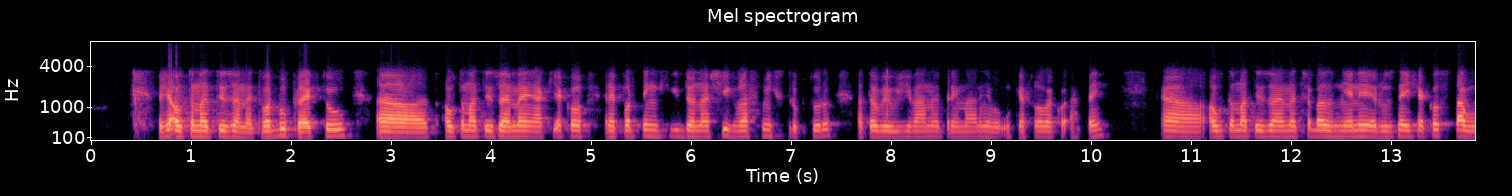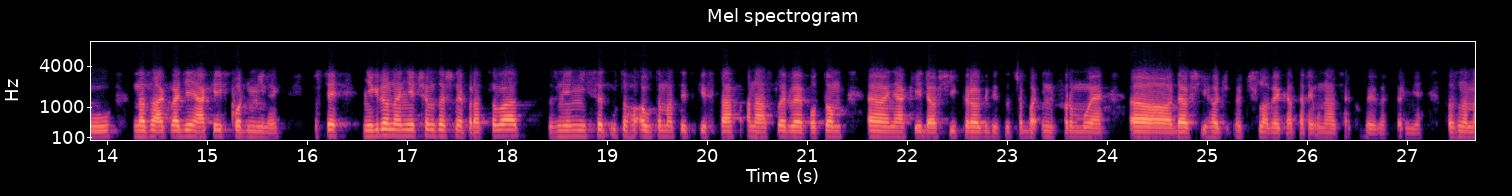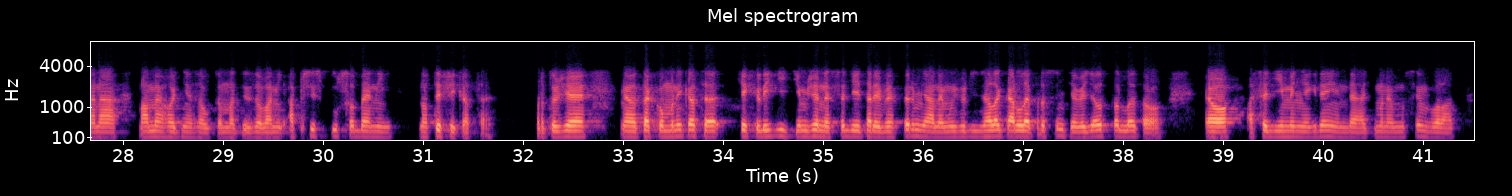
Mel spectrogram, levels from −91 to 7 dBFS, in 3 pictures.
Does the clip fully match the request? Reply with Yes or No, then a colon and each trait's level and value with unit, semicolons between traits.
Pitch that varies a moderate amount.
No: narrow, 1.8 semitones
